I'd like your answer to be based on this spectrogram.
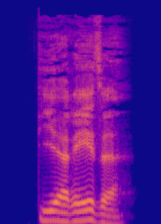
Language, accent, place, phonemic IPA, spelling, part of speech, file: German, Germany, Berlin, /diɛˈʁeːzə/, Diärese, noun, De-Diärese.ogg
- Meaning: diaeresis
